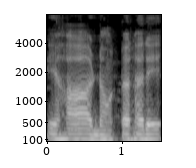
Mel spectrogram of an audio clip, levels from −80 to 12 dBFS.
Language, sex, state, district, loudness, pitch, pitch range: Chhattisgarhi, male, Chhattisgarh, Sarguja, -14 LUFS, 115 Hz, 110-115 Hz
